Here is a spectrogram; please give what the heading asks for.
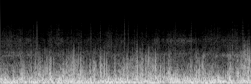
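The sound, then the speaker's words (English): Wind buffeting a microphone on a breezy day: a loud, continuous low rumble with a rough rustling texture that holds steady without pause for the whole clip. “Bit of wind, you can hear that”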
